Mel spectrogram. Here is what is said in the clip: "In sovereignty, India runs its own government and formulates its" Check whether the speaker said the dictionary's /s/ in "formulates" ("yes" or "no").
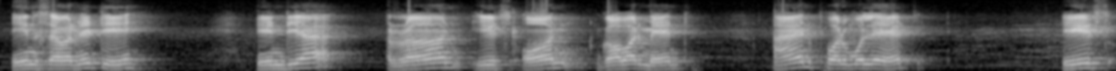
no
